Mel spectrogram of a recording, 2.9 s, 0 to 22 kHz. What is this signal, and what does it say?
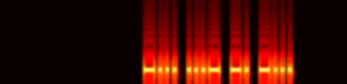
Morse code, heard as a keyed tone, about 40 wpm, 700 Hz. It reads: BVNB
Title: All Cut Numbers - 4-Digit 40wpm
